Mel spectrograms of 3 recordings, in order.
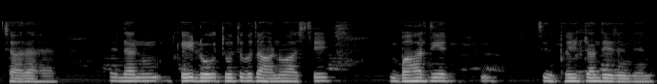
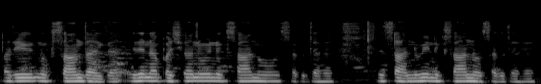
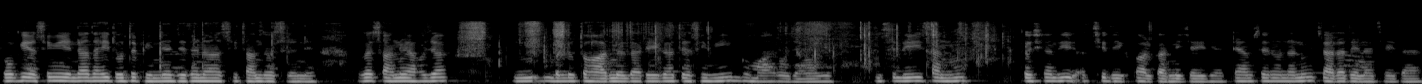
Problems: none marked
